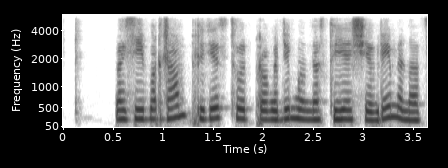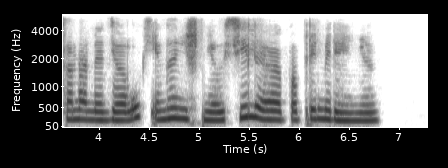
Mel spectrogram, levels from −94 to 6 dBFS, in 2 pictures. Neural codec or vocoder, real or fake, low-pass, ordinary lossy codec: codec, 44.1 kHz, 3.4 kbps, Pupu-Codec; fake; 5.4 kHz; AAC, 48 kbps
